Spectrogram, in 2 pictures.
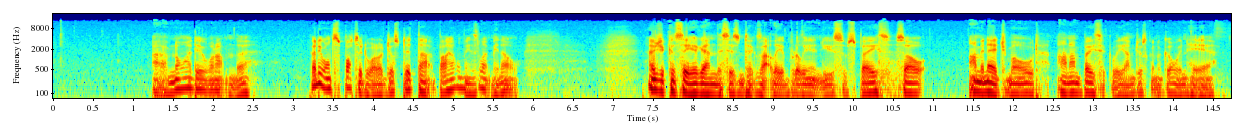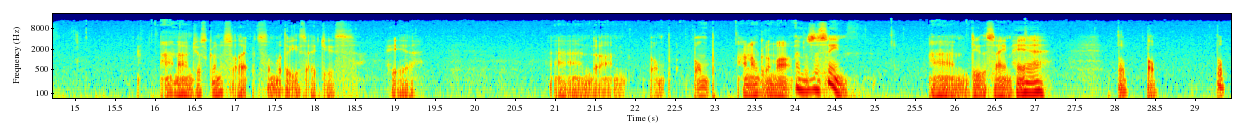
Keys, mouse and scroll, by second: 7.8-10.9 middle drag, 10.9-12.7 drag, 13.1-14.9 drag, 13.8-16.0 middle drag, 15.8-21.3 drag, 21.9-24.7 drag, 24.1 ctrl+e, 27.1 middle click, 27.7-29.4 drag.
